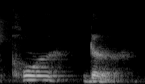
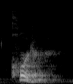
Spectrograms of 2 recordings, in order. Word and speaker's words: quarter: Pronounce it like with two syllables, quarter, quarter, 1/4 of something.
